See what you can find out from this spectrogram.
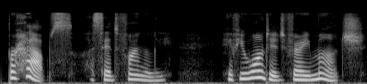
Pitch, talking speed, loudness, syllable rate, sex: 230 Hz, 165 wpm, -18 LUFS, 4.9 syllables/s, female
